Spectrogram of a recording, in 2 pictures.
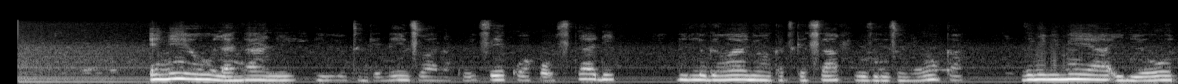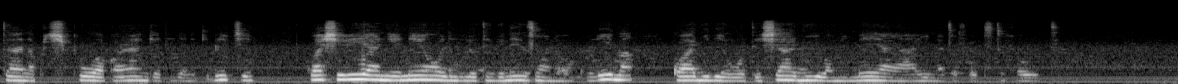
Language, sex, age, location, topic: Swahili, female, 25-35, Dar es Salaam, agriculture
